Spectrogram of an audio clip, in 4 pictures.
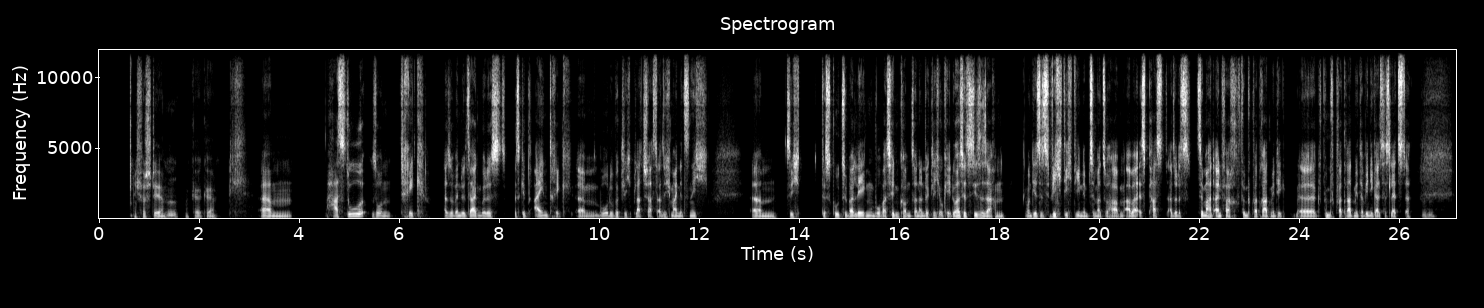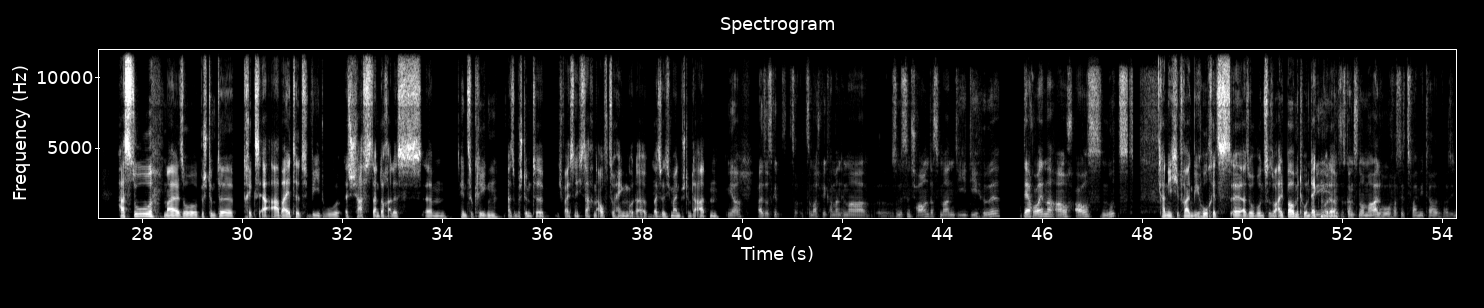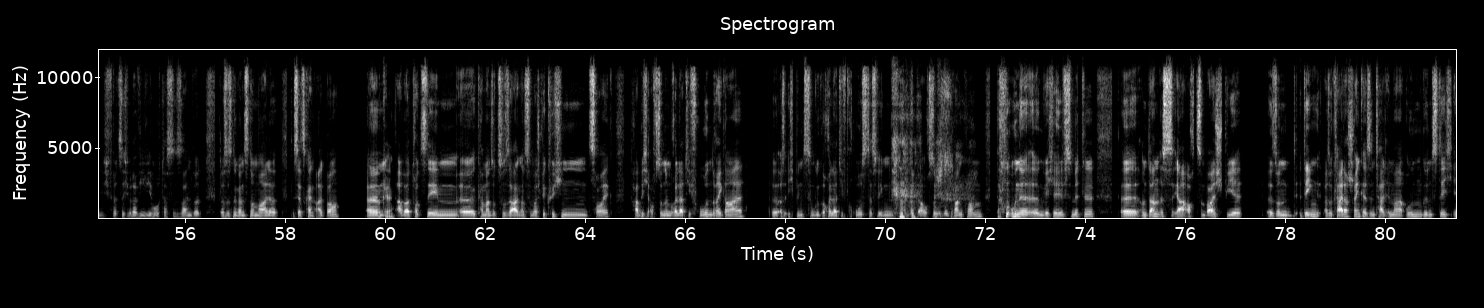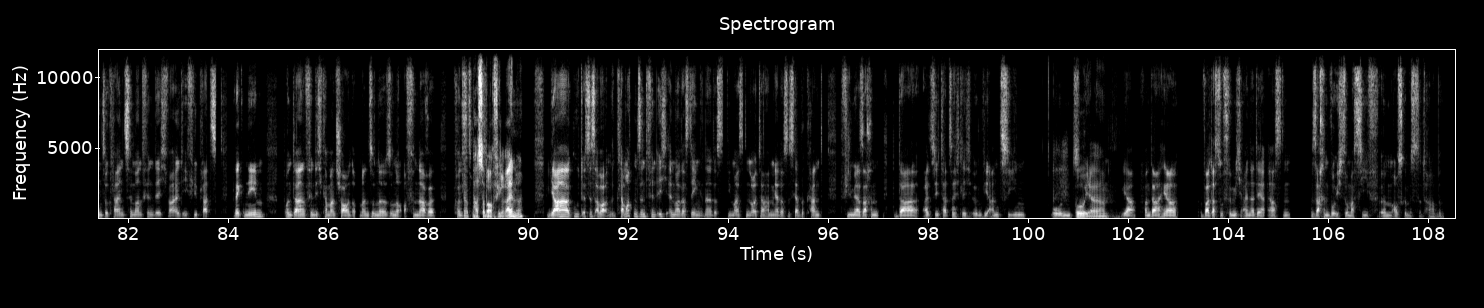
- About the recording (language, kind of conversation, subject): German, podcast, Wie schaffst du mehr Platz in kleinen Räumen?
- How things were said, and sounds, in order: stressed: "Trick"; stressed: "wichtig"; drawn out: "alles"; chuckle; laughing while speaking: "ohne"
